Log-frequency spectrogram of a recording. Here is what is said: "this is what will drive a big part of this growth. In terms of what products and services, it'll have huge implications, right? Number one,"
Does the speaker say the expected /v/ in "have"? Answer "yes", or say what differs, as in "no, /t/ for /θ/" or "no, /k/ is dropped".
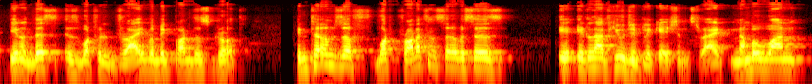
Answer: yes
